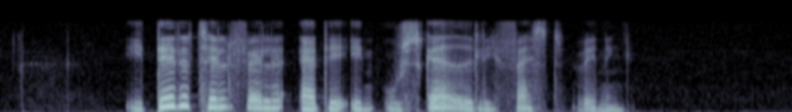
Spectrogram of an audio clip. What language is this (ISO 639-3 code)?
dan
